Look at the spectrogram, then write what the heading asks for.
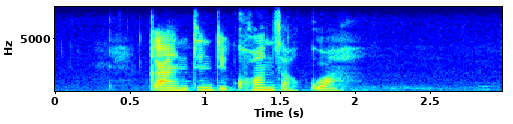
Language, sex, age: Xhosa, female, 20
